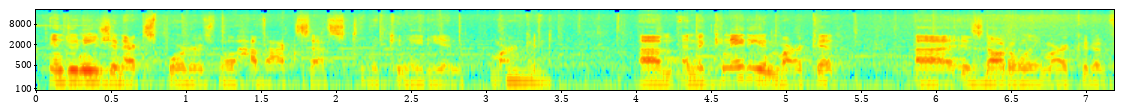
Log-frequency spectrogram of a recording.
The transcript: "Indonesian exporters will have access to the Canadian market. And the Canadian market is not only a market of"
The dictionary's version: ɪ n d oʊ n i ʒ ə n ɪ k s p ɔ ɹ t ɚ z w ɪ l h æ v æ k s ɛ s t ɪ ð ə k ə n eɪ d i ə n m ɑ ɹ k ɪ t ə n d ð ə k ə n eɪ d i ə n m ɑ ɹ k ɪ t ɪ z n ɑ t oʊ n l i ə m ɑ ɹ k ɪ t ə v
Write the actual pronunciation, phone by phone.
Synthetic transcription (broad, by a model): ɪ n d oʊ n i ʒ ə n ɪ k s p ɔ ɹ t ɚ z w ɪ l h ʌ v æ k s ɛ s t ɪ ð ə k ə n eɪ d i ə n m ɑ ɹ k ɪ t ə n ð ə k ə n eɪ d i ə n m ɑ ɹ k ɪ t ɪ z n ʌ t oʊ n l i ə m ɑ ɹ k ɪ t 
